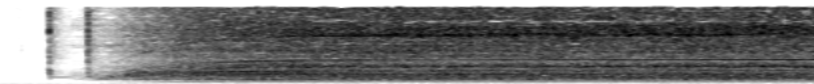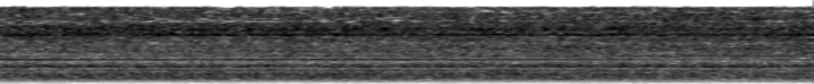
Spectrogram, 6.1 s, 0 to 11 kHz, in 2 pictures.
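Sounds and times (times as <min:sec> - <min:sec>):
blow dryer switch click: 0:00.2 - 0:00.5
blow dryer running at full speed: 0:00.2 - 0:06.0.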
